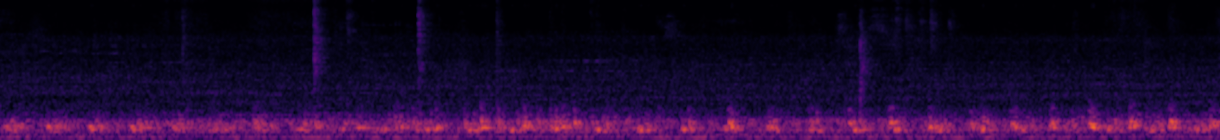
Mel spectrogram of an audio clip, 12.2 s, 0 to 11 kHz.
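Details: Doppler fetal heartbeat, about 146 bpm, fast rhythmic whooshing pulses, during a non-stress test at 37 weeks of a twin pregnancy; the mother reports the baby moving a lot, a tight belt and belly pressure, and possible contractions.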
